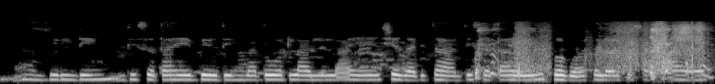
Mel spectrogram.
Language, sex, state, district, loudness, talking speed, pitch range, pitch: Marathi, female, Maharashtra, Dhule, -17 LUFS, 125 wpm, 210-225 Hz, 215 Hz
